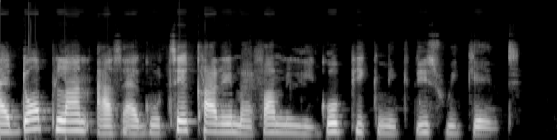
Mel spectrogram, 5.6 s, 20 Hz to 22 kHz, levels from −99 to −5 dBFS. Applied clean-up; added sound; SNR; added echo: none; none; none; none.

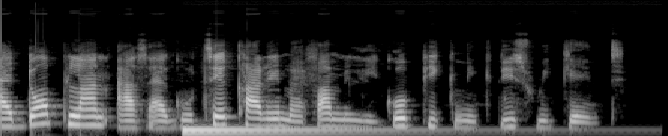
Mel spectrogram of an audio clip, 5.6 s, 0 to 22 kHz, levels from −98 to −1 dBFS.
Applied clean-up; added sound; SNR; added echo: none; Piano; 5 dB; none.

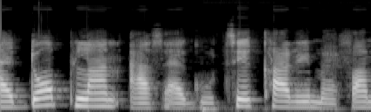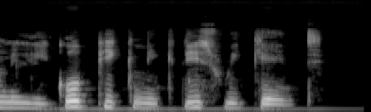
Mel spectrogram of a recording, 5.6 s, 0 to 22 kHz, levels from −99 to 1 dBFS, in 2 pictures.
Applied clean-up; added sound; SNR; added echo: neural mask model DeepFilterNet 3.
